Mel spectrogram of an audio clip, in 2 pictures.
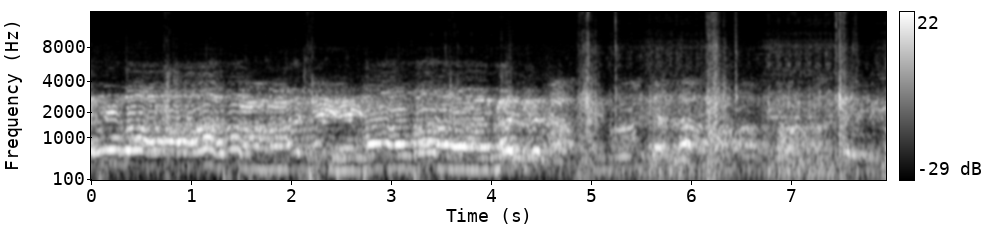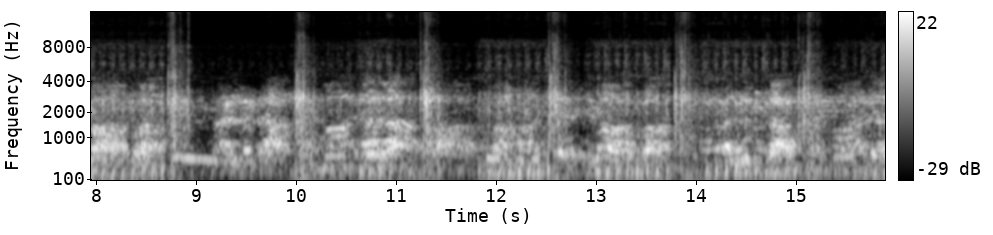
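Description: A crowd of men chants loudly together.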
